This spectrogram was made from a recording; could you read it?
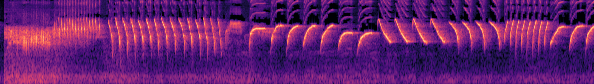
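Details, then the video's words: A loud singing canary, played to stimulate canaries that rarely sing. A short hissing buzzy note opens, followed by long series of rapid ringing arched whistles repeated about four times a second, switching pitch between phrases. "KENARI GACOR DOR INI MEMANCING KENARI YANG SUSAH BUNYI JADI IKUT GACOR"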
